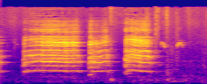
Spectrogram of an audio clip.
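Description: A hen gives two loud, drawn-out clucking calls with a harsh, buzzy tone, separated by a short gap, then a couple of faint short peeps.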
